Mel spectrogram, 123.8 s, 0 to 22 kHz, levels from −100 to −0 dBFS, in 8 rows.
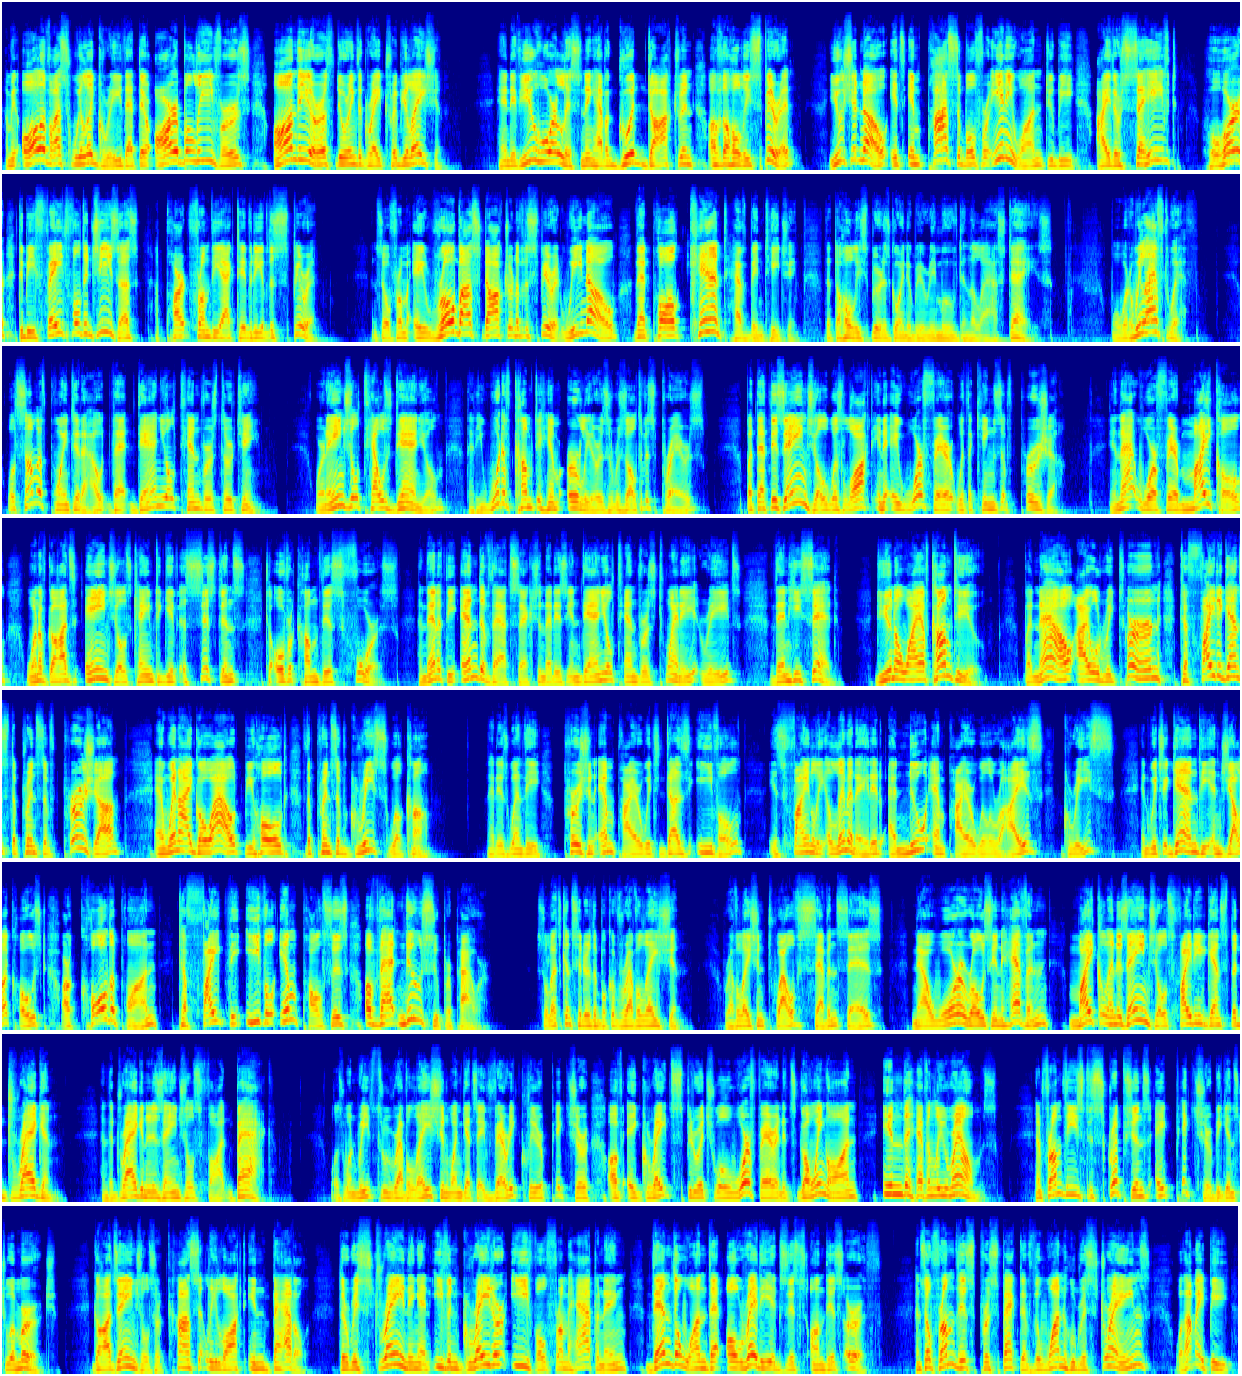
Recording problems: none

